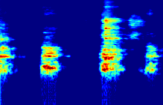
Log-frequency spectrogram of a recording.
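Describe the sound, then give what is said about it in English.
A dog barks four times in short, sharp bursts with brief pauses between, loud, the third bark the strongest. No one speaks. “I'm oh, sorry, my dog.”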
